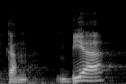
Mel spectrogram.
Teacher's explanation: Y aquí tenemos la M, que por supuesto pues es M, y luego la B permanece oclusiva porque va justo detrás de nasal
